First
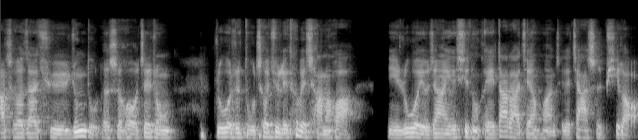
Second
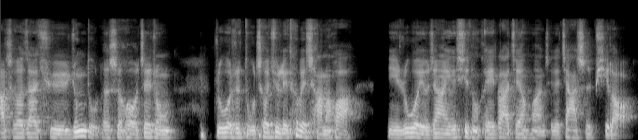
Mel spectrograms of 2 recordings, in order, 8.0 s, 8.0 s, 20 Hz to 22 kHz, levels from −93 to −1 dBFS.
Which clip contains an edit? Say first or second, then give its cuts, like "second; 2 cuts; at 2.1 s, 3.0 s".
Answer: second; 1 cut; at 6.2 s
